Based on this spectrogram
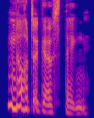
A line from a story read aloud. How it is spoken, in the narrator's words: told him with a laugh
